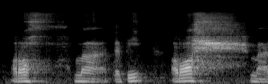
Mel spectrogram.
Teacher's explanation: huruf ha, jangan sampai masuk ke dalam makhraj huruf kho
